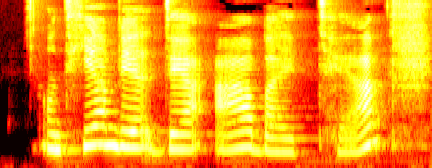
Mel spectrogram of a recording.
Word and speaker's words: Arbeiter: hier haben wir der Arbeiter hier spricht man spricht man das R wie ein a aus weil hier haben wir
